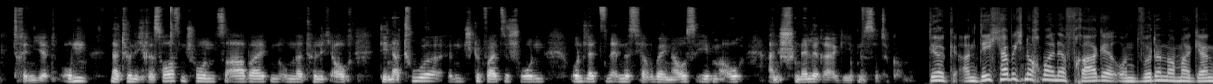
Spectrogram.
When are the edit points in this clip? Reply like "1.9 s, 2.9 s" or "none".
9.2 s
